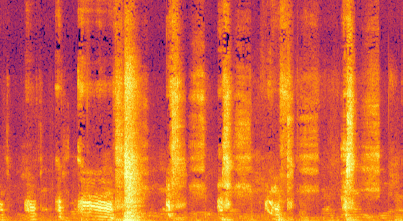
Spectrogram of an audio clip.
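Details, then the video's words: Pomeranian making short, wavering whines and yelping cries in bursts, with a rising and falling whimper near two seconds, mixed with broad noisy thumps and rustling. "Spitz di Pomerania"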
